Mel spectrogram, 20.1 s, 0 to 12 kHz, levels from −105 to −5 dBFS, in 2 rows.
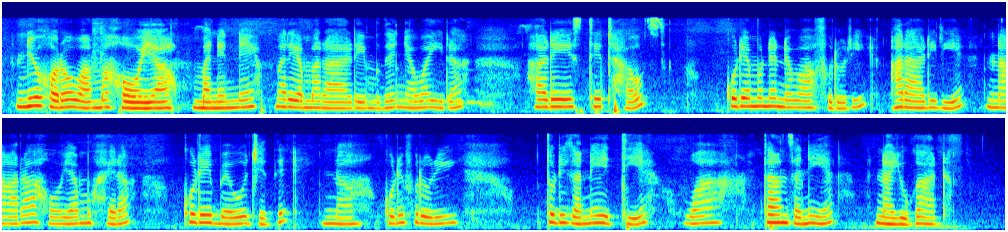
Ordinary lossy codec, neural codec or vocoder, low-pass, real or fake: none; none; 7.2 kHz; real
